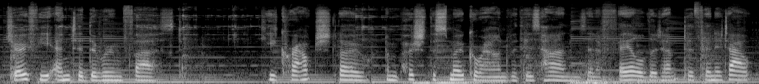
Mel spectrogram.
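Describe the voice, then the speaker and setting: A woman's voice: medium pitch, level tone, normal speed, natural voice. An actress playing a tough, wry female adventurer who narrates her own story in a scripted audio drama. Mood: wry, tense. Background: music.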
